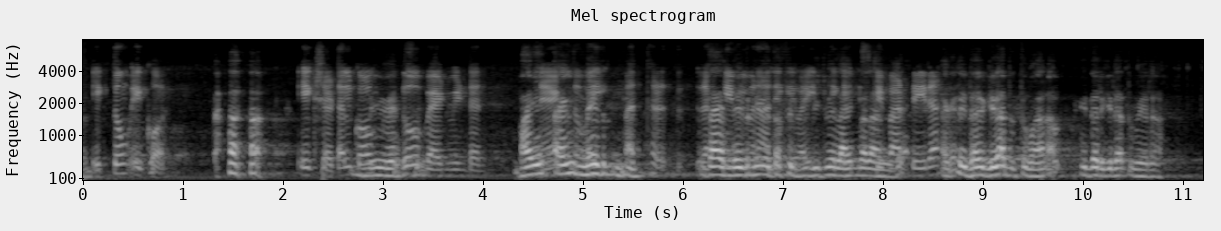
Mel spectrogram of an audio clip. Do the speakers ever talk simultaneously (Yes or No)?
Yes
